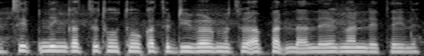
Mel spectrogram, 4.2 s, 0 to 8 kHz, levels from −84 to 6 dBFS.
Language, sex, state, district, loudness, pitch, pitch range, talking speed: Wancho, female, Arunachal Pradesh, Longding, -16 LUFS, 175 Hz, 165-185 Hz, 210 wpm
